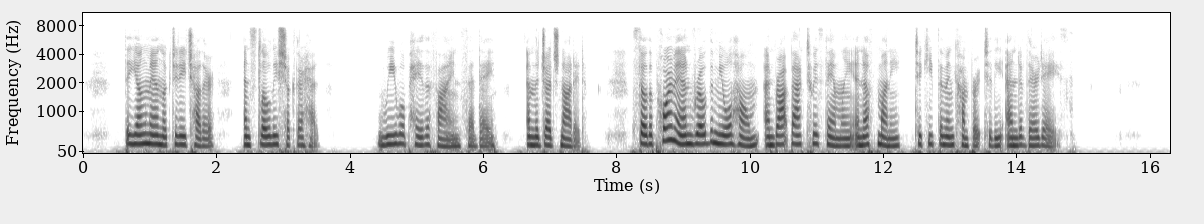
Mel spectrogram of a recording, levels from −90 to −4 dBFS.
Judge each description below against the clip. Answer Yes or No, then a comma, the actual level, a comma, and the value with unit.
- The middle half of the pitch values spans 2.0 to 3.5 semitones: Yes, average, 2.8 semitones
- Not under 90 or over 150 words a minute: No, average, 185 wpm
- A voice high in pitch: Yes, high, 195 Hz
